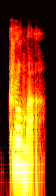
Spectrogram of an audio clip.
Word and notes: chroma: Indian

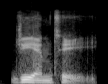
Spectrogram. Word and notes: GMT: British English

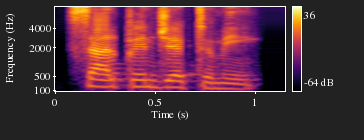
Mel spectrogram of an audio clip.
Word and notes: salpingectomy: Indian

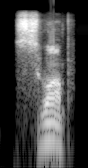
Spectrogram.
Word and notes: swop: British English

